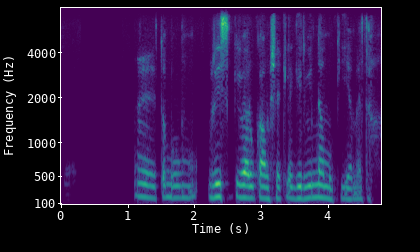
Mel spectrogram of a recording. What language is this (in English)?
Gujarati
